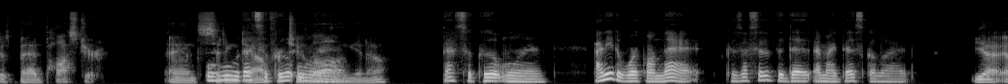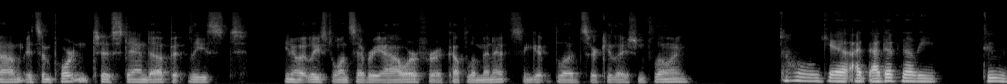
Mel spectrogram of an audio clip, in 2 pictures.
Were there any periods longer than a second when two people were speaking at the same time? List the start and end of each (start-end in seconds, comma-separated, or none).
2.0-3.6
